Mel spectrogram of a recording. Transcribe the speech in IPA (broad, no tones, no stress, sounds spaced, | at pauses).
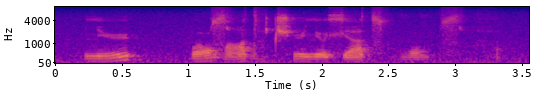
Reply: lʲ ʉ | p o zˤ a d a̤ t͡ʃʰ ʉ lʲ o xʲ a t͡sʰ o̤ ðˤ u ðˤ o̤ sˤ a̤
